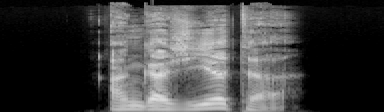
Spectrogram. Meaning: 1. comparative degree of engagiert 2. inflection of engagiert: strong/mixed nominative masculine singular 3. inflection of engagiert: strong genitive/dative feminine singular
- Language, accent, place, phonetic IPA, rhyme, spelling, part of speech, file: German, Germany, Berlin, [ɑ̃ɡaˈʒiːɐ̯tɐ], -iːɐ̯tɐ, engagierter, adjective, De-engagierter.ogg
